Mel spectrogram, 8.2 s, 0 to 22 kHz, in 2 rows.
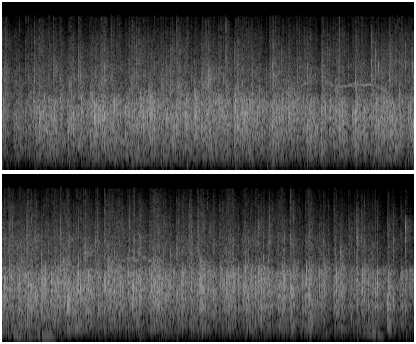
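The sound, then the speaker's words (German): Sustained audience applause, a dense steady wash of many hands clapping at an even loudness for the whole stretch, with no voices standing out. “Nochmal einen großen Applaus für unseren Gast heute beim Podcast Festival, beim Talk hier auf Bayern 2 für Karl Theodor zu Guttenberg.”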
